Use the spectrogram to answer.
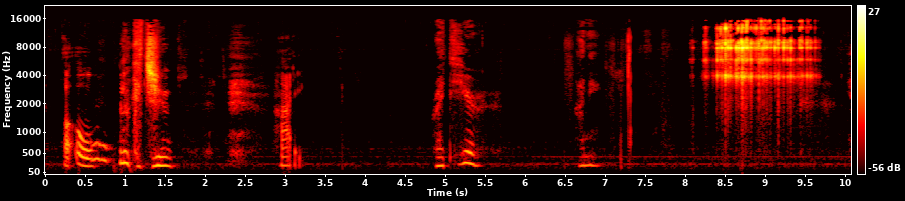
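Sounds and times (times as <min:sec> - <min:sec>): baby rattle jingling: 0:08.1 - 0:09.7.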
